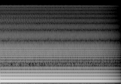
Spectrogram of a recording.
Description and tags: game fail
game-over, fail, game, lost, end, over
